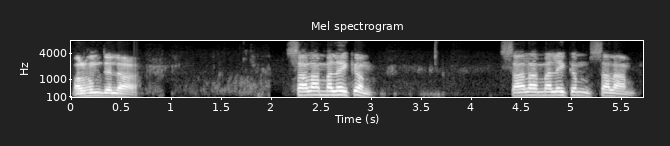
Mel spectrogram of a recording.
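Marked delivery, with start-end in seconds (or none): 2.2-5.7 Salam alaikum in a careful Arabic accent; Arabic greeting. Shown as a demonstration. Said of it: "How's my Arabic?".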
